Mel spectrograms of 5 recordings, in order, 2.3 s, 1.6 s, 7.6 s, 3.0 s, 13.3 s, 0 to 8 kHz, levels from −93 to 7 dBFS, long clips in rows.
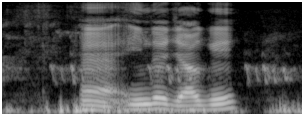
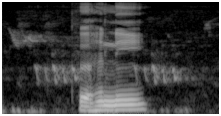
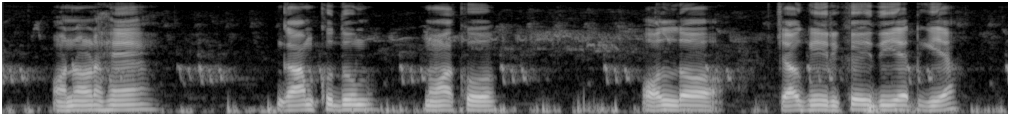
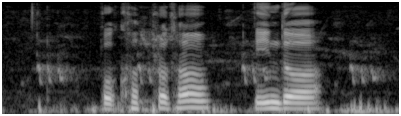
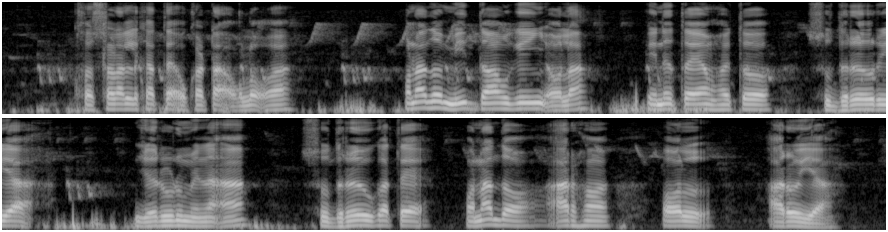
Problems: constant background noise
